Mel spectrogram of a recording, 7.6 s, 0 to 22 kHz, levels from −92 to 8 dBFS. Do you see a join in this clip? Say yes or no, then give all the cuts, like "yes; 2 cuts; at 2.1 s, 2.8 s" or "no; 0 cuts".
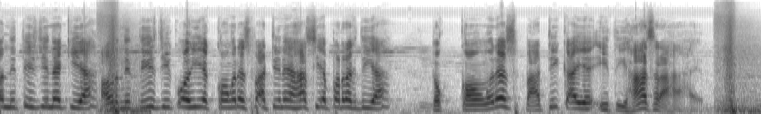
yes; 1 cut; at 1.0 s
